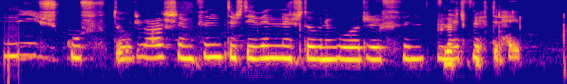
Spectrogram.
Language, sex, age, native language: Icelandic, female, 13, Icelandic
